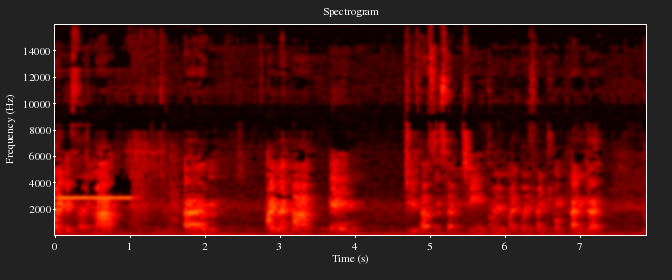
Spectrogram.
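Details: Adult woman speaking; Normal speech.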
